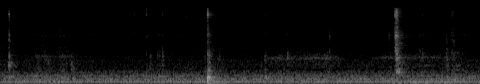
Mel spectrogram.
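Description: Two sharp clicks about two seconds apart, with a few fainter ticks, over a steady low hum.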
